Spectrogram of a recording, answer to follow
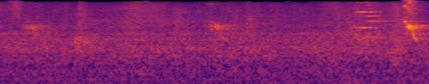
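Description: Steady rumbling vehicle noise with an even hiss, no distinct event standing out.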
